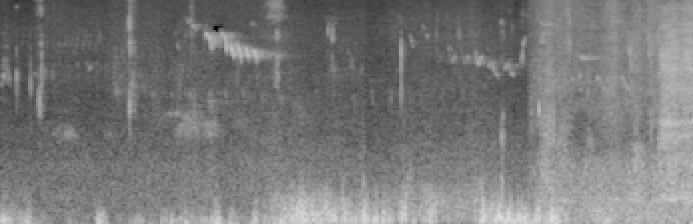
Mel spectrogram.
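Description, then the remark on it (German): Strong wind blows outdoors on a golf course, a low rumbling roar that gusts louder partway through, while small birds chirp faintly in the background. No one speaks. “Aber der Wind ist schon ordentlich.”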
